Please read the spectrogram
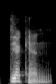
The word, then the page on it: dicken: American English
